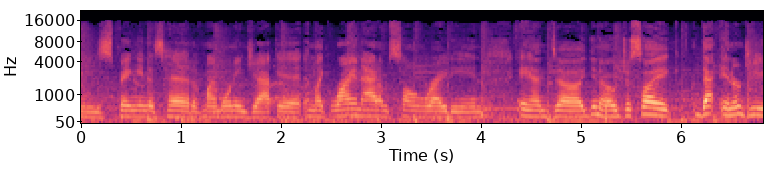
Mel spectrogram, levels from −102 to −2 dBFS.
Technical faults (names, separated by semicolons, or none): DAB burbling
